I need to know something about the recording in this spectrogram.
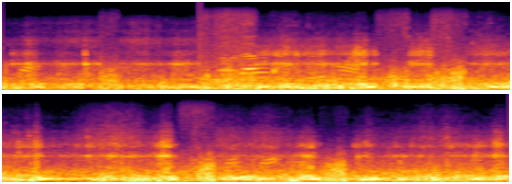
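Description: Water splashes and rushes against the hull of a small boat.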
